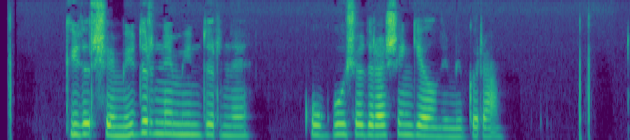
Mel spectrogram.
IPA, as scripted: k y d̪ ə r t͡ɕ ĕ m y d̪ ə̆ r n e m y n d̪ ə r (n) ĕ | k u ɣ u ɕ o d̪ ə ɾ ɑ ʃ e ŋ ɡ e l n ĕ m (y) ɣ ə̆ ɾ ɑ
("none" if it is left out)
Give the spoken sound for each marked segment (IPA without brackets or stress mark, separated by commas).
n, y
